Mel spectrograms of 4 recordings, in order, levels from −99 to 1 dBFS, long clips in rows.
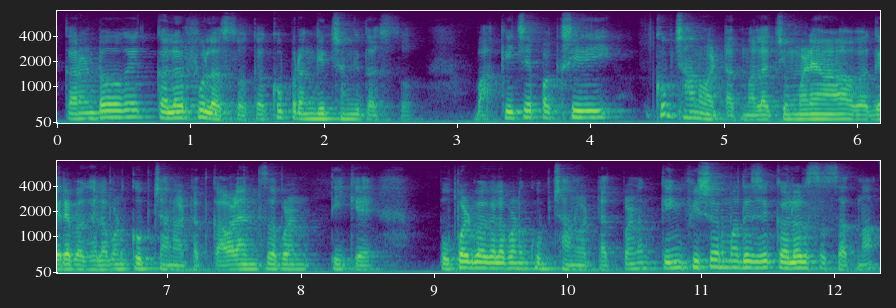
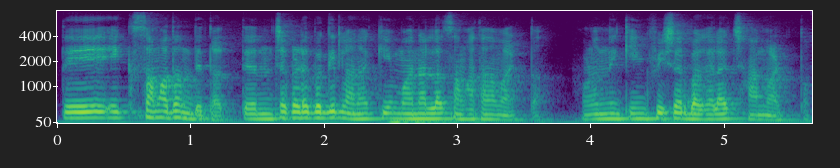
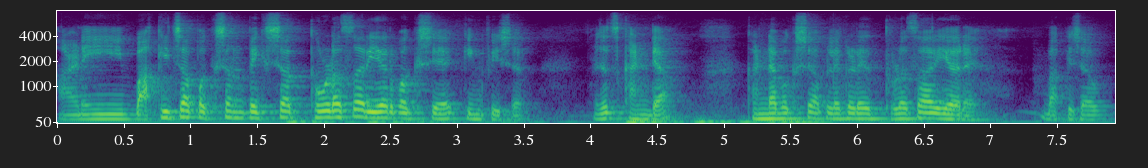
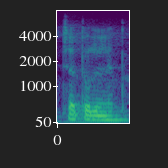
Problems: none marked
